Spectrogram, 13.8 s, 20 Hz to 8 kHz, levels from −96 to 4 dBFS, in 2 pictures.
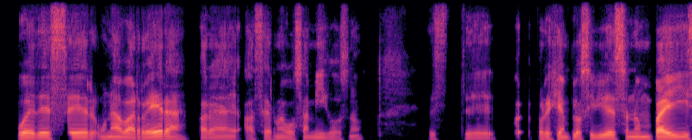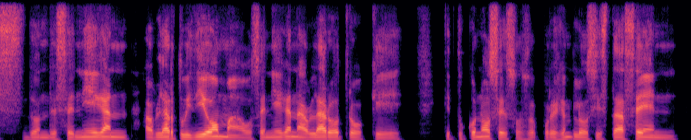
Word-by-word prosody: puede 115 0 +1
ser 115 +2 0
una 120 0 -4
barrera 110 +2 +2
para 95 -1 -6
hacer 100 +1 -8
nuevos 105 -1 -6
amigos, 95 -2 -10
¿no?, 100 +7 -17 0.6
este, 90 -2 -12 0.2
po - - -10 0.2
por - - -7
ejemplo, 110 0 -2
si 110 - -1
vives 120 +2 +1
en 115 - -5
un 115 0 -6
país 120 0 +5
donde 100 -1 -7
se 100 - 0
niegan 115 0 +2 0.2
a 105 - +1
hablar 115 +3 +3
tu 120 - -4
idioma, 115 -3 +4
o 95 - -8
se 110 - -3
niegan 115 +3 -1
a - - +4
hablar 115 +3 +4
otro 115 -2 -3
que 90 -3 -9 0.4
que - - -12
tú - - -17
conoces, 115 -3 0
o 100 - -10
so 110 +4 -10
por 105 - -7
ejemplo, 110 +2 -4
si 105 - -2
estás 110 +2 +1
en 100 -5 +1
110 Hz, 180 wpm, -26 LUFS, 100-115 Hz, 0.6 s, país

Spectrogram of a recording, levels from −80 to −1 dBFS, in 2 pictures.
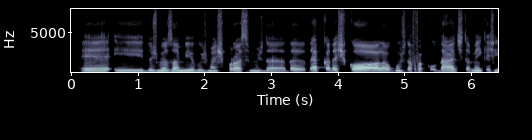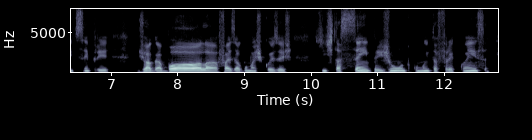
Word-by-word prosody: eh, 120 -2 -1
e 115 -1 -4
dos 125 -1 -6
meus 130 +1 -1
amigos 125 -2 0
mais 115 -1 -3
próximos, 210 - -3
da 105 - -5
da 125 +3 -3
da 160 - 0
época 165 -4 -1
da - - +1
escola, 145 -1 +5
alguns 120 -1 -3
da - - -5
faculdade 120 +2 -3
também, 250 +3 -1
que - - -15
a - - -10
gente 225 -1 -7
sempre 115 - -9 0.4
joga 110 - 0
bola, 125 -3 +7
faz 110 +1 -5
algumas 220 - -5
coisas 110 -1 -8 0.5
que - - -12
a - - -2
gente - - -9
tá - - -3
sempre 140 -4 -4
junto, 250 - -2
com 220 - -10
muita 230 +1 -3
frequência. 120 +7 -6
125 Hz, 165 wpm, -24 LUFS, 115-155 Hz, 0.5 s, bola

